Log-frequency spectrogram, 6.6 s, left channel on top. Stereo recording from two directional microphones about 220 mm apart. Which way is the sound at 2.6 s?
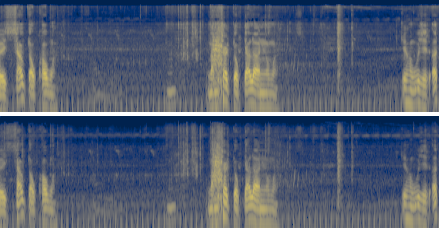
5° right (ahead or behind).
